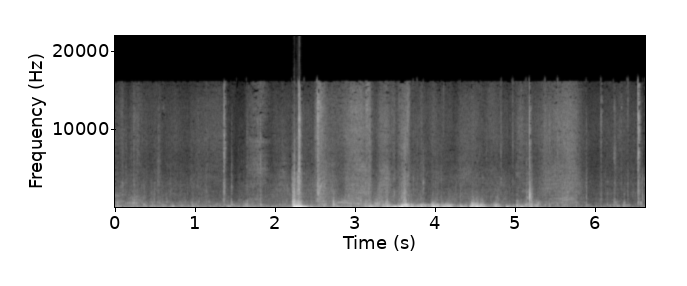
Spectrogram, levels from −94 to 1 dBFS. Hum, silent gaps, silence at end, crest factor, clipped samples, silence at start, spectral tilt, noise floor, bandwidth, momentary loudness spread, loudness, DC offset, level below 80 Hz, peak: none; none; 0.05 s; 18 dB; 0.3%; 0 s; -5.5 dB/octave; -40 dBFS; 17 kHz; 22 LU; -21 LUFS; under 0.1%; -22 dBFS; 0 dBFS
